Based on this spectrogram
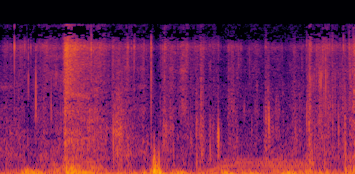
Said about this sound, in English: You can hear in between the shouts of no and go away, you can hear like gravel being disturbed. And that is this cat with both of its giant paws making some real aggressive lunges.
